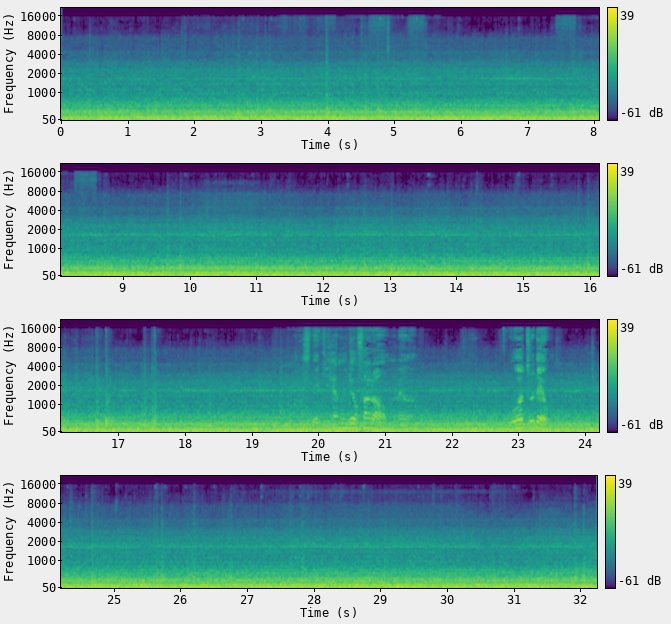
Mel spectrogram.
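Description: A truck's diesel engine running steadily with heavy road rumble, heard from inside the cab while driving. Two brief higher, gliding sounds come about two-thirds of the way through.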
